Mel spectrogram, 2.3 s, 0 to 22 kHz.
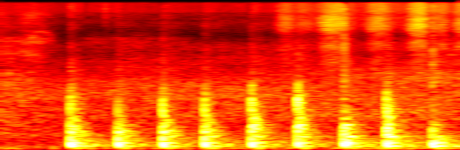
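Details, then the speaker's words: Ford Flex door section with no sound deadener, knocked from outside for comparison with a four-layer (400 mil) treated section: ten hollow knocks about four a second, boomy and drummy; bare untreated door skin. "That's about as solid as you can get for that top section versus this that has no treatment."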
